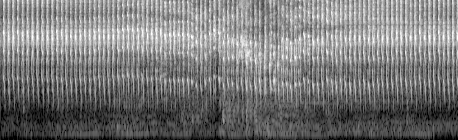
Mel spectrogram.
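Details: Kingfisher called tengkek buto pouring out a dense, fast run of shrill repeated notes, briefly rougher and noisier around the middle before resuming its even rhythm.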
